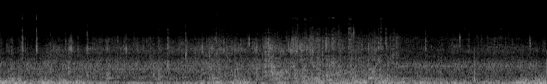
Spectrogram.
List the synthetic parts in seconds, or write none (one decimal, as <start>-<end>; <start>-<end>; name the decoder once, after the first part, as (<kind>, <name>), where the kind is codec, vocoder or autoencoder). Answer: none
